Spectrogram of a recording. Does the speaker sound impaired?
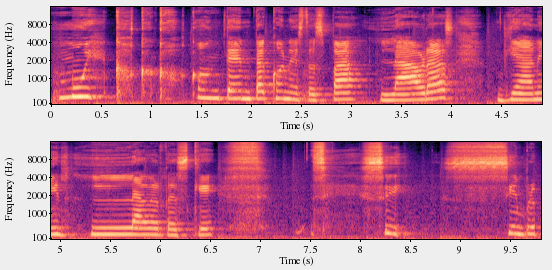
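Yes: stuttering; since childhood, hidden in school by staying silent, emo phase as mask for frustration; speaks openly in public as a person who stutters, hosts podcast; here repeated sounds, prolonged sounds.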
